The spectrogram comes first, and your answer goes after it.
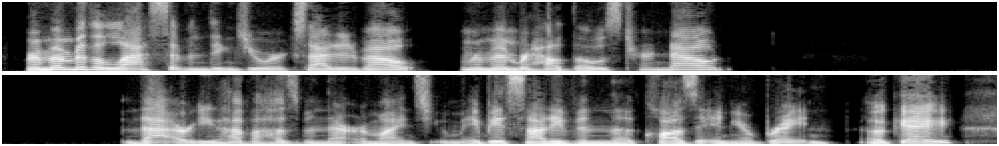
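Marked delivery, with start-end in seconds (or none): none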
